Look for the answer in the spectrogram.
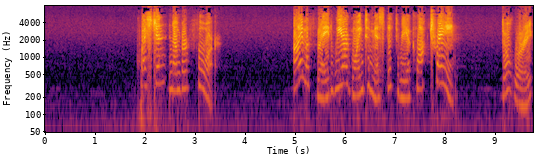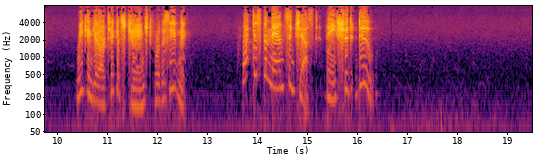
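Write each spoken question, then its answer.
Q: What does the man suggest they should do?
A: Change their tickets for an evening train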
